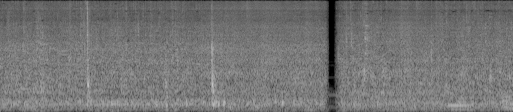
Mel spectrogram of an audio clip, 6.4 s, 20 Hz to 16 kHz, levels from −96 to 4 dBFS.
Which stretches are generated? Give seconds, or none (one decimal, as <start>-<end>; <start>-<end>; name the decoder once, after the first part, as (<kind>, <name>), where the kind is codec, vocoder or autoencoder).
2.5-4.1 (autoencoder, DAC-VAE); 4.9-5.5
